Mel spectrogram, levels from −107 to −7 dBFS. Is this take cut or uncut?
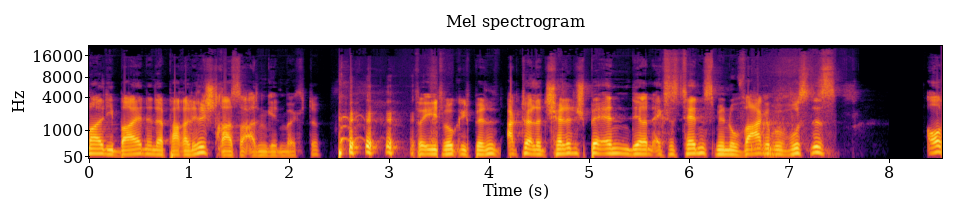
cut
